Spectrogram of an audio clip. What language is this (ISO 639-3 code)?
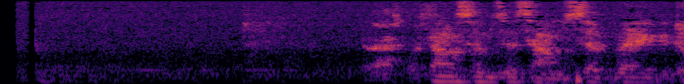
ces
